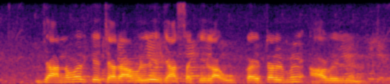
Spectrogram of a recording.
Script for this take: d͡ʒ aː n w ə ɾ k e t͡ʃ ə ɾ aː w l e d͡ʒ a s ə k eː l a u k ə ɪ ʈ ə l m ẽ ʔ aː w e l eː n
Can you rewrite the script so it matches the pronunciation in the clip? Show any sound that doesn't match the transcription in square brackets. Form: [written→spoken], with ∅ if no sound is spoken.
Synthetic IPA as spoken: d͡ʒ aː n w ə ɾ k e t͡ʃ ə ɾ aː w l e d͡ʒ a s ə k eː l a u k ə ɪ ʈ ə l m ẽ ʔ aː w e l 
